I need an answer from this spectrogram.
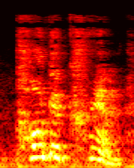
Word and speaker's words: pot de crème: All right, pot de crème. That's how it's pronounced.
